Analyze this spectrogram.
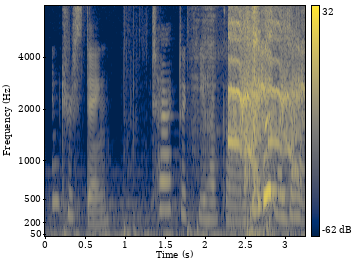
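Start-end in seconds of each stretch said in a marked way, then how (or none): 2.2-3.3 very high, loud shriek; terrified scream. Real, not acted. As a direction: scream from a sudden scare. Sudden jump scare.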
